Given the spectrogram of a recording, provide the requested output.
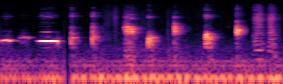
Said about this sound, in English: That's my parrot in the background.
